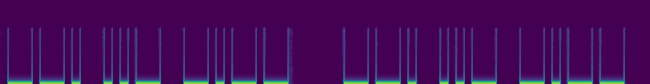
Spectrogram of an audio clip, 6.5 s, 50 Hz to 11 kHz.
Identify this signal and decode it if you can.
Morse code, heard as a keyed tone, about 15 wpm, 250 Hz. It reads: GUY GUY
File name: morse-training-15WPM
